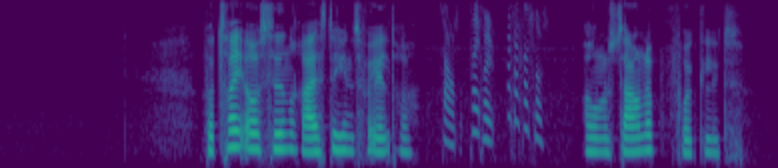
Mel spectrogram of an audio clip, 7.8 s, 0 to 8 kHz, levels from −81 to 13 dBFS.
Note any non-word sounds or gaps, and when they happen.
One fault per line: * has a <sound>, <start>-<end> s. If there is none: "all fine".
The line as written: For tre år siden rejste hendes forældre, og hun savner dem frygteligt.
* has a chirp, 4.4-5.5 s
